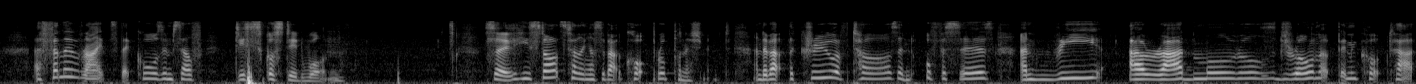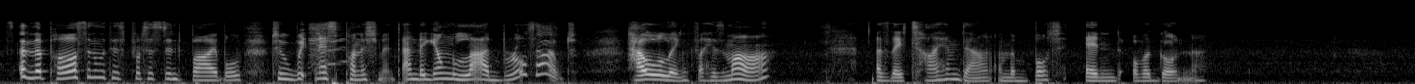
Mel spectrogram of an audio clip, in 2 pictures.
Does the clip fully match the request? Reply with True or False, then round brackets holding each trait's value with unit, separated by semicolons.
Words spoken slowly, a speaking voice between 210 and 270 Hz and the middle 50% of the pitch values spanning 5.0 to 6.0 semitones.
True (130 wpm; 240 Hz; 5.4 semitones)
